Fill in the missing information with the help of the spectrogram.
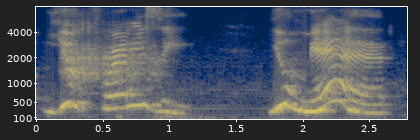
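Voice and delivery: slow, soft sassy drawl. Shown as a demonstration. Teacher demonstrating the right tune to students, slow and sassy. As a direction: lay it back like Madea. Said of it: "You're gonna go".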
